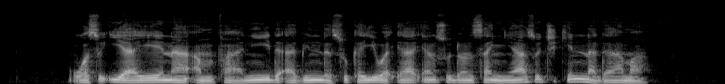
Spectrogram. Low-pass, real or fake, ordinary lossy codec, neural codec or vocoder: 10.8 kHz; real; AAC, 64 kbps; none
